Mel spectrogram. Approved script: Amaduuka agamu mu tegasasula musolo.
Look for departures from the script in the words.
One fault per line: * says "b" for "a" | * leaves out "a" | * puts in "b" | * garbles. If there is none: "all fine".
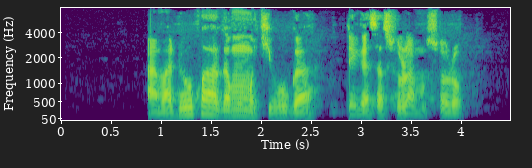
* puts in "kibuga"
